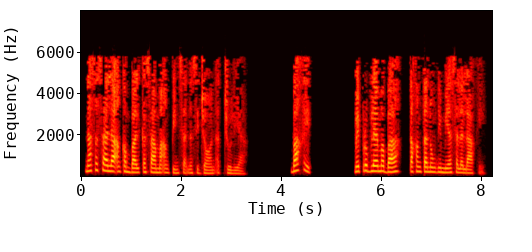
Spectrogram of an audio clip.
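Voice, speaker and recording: A woman's voice: mid-range voice, no room sound. A woman with a Filipino accent reading a scripted romance story as an audiobook narrator. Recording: slightly dull, lo-fi recording.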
